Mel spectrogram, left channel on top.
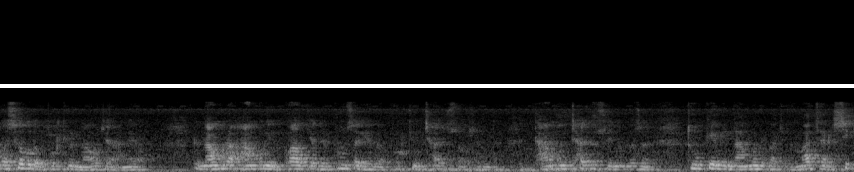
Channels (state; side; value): silent; left; digital silence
